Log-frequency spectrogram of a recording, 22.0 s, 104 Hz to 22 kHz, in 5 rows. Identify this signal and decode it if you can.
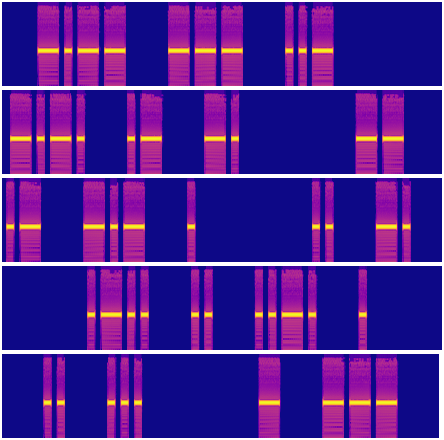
Morse code, heard as a keyed tone, about 18 wpm, spaced as for 12 wpm, 1000 Hz. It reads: YOU CAN MAKE IN LIFE IS TO
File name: qotdfiles / 12wpm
